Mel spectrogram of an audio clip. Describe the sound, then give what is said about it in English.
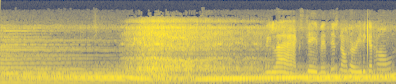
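A car engine drones steadily in a mess of traffic, its pitch dipping and rising as if idling and creeping forward, with a rushing noise and voices starting up over it toward the end; from the radio play On a Country Road on Suspense. “In this mess of traffic.”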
